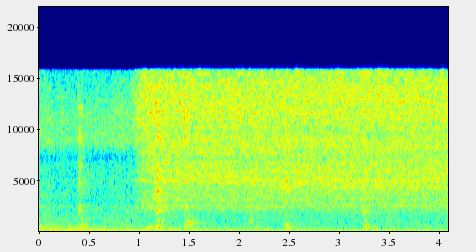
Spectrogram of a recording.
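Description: Steady kitchen hiss over a low rumble, thickening about a second in, with a few faint ticks.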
